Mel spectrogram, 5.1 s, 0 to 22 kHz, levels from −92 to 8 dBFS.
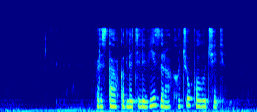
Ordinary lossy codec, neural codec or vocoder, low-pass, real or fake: none; codec, 16 kHz, 4 kbps, X-Codec, HuBERT features, trained on LibriSpeech; none; fake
